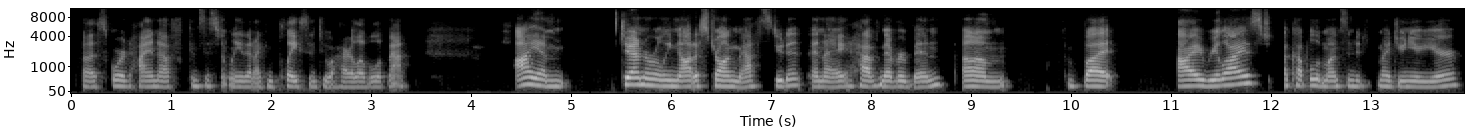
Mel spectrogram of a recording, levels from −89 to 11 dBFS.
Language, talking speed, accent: English, 170 wpm, American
